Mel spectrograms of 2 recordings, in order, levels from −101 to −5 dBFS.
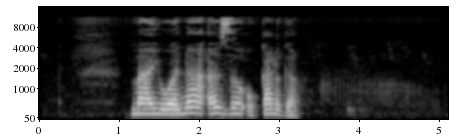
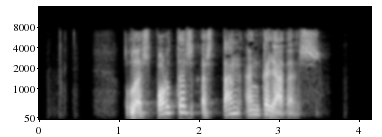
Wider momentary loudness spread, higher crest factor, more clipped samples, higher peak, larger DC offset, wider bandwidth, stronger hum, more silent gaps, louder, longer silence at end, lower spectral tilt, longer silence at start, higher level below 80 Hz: first, 12 LU vs 7 LU; about the same, 20 dB vs 20 dB; neither; second, -10 dBFS vs -2 dBFS; neither; first, 11.5 kHz vs 8.2 kHz; neither; neither; second, -27 LUFS vs -20 LUFS; first, 1.9 s vs 0.65 s; first, -5.5 dB/octave vs -3.5 dB/octave; about the same, 1.15 s vs 1.1 s; second, -76 dBFS vs -62 dBFS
